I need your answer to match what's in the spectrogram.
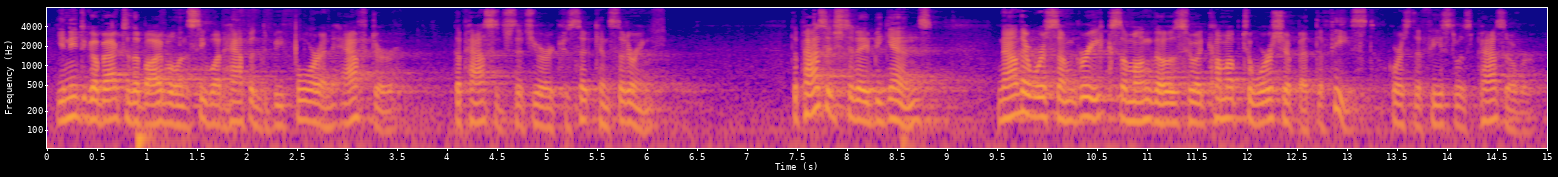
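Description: A man's voice: medium pitch, normal speed. Man preaching in a cathedral-like echo. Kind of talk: liturgical scripture reading and homily. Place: large reverberant church indoors. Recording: long cathedral-like echo, reverberant church.

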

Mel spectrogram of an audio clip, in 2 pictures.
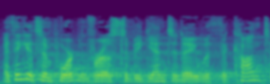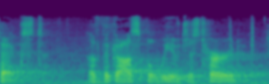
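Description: A man's voice: mid-range voice, animated, normal speed. Man preaching in a cathedral-like echo. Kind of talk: liturgical scripture reading and homily. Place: large reverberant church indoors. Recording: long cathedral-like echo, reverberant church.

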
